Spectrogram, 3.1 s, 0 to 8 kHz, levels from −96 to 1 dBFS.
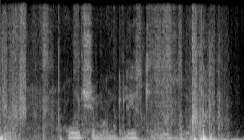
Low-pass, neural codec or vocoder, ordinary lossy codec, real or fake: none; codec, 16 kHz, 4 kbps, FunCodec, trained on Chinese and English, 50 frames a second; none; fake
